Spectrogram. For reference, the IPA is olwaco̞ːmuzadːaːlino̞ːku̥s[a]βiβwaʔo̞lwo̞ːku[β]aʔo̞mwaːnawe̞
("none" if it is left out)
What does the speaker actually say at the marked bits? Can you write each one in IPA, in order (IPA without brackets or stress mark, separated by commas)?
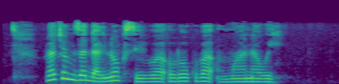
i, β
